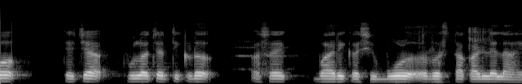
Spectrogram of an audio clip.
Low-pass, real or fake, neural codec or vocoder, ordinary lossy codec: none; real; none; none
